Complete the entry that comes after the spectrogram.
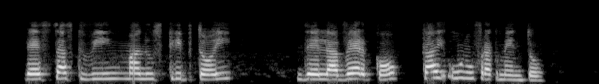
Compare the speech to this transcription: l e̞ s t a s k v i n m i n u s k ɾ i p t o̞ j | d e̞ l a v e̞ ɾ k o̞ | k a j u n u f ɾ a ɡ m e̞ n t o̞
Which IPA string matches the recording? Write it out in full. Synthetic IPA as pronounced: ɾ e̞ s t a s k v i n m a n u s k ɾ i p t o̞ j | d e̞ l a v e̞ ɾ k o̞ | k a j u n u f ɾ a ɡ m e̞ n t o̞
